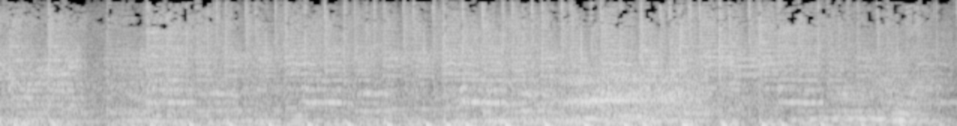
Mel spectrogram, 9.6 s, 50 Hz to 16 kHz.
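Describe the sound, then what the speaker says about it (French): Toyota AE86 with a new, very powerful engine launching hard at the start of an animated street race, its engine roaring loudly and steadily with tire squeal and skidding rising over the top, no talk. "la 86 est partie en trombe!"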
